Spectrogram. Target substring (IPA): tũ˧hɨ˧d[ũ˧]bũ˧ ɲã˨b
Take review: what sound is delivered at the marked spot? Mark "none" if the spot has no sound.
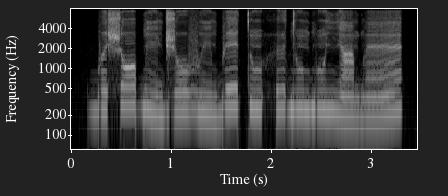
ũ˧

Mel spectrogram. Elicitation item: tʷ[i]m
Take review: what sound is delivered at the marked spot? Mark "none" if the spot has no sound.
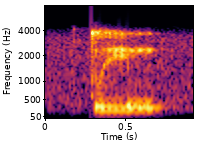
i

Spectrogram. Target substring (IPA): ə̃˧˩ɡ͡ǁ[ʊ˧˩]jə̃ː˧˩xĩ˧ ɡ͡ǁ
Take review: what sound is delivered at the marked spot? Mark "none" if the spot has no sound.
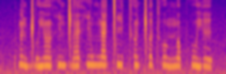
ʊ˧˩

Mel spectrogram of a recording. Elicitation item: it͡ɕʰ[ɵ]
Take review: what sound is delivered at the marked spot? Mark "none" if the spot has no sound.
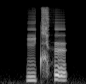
ø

